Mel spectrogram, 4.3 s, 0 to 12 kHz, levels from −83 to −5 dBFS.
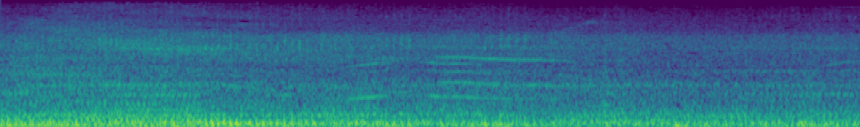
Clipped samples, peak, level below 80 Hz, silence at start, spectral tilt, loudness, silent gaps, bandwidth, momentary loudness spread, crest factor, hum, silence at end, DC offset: under 0.1%; -10 dBFS; -32 dBFS; 0 s; -6.5 dB/octave; -27 LUFS; none; 11 kHz; 7 LU; 14 dB; none; 0 s; under 0.1%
